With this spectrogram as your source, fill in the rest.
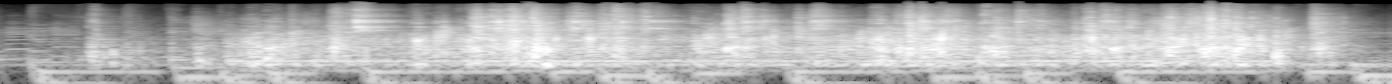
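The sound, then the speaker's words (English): Ice cubes clatter and rattle into a cocktail shaker for a lime cocktail in dense, irregular bursts for several seconds, over a steady low mechanical hum from an ice dispenser. No one speaks. “So we're gonna get a little bit of ice.”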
